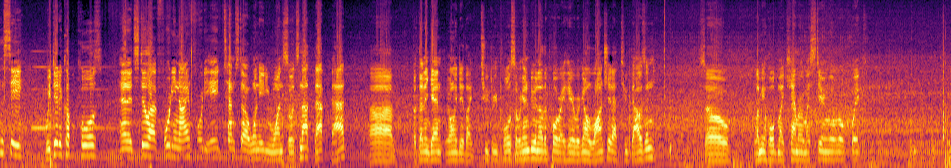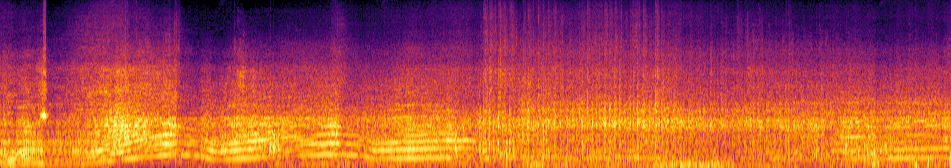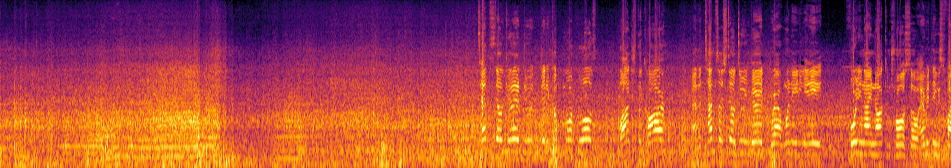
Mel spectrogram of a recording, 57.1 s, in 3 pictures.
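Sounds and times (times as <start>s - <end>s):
car engine revving hard: 16.0s - 53.7s.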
